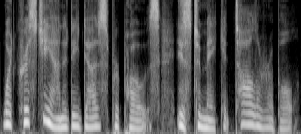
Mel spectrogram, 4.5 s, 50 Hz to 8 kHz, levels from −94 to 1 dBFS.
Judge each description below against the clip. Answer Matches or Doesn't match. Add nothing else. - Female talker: Matches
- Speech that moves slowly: Matches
